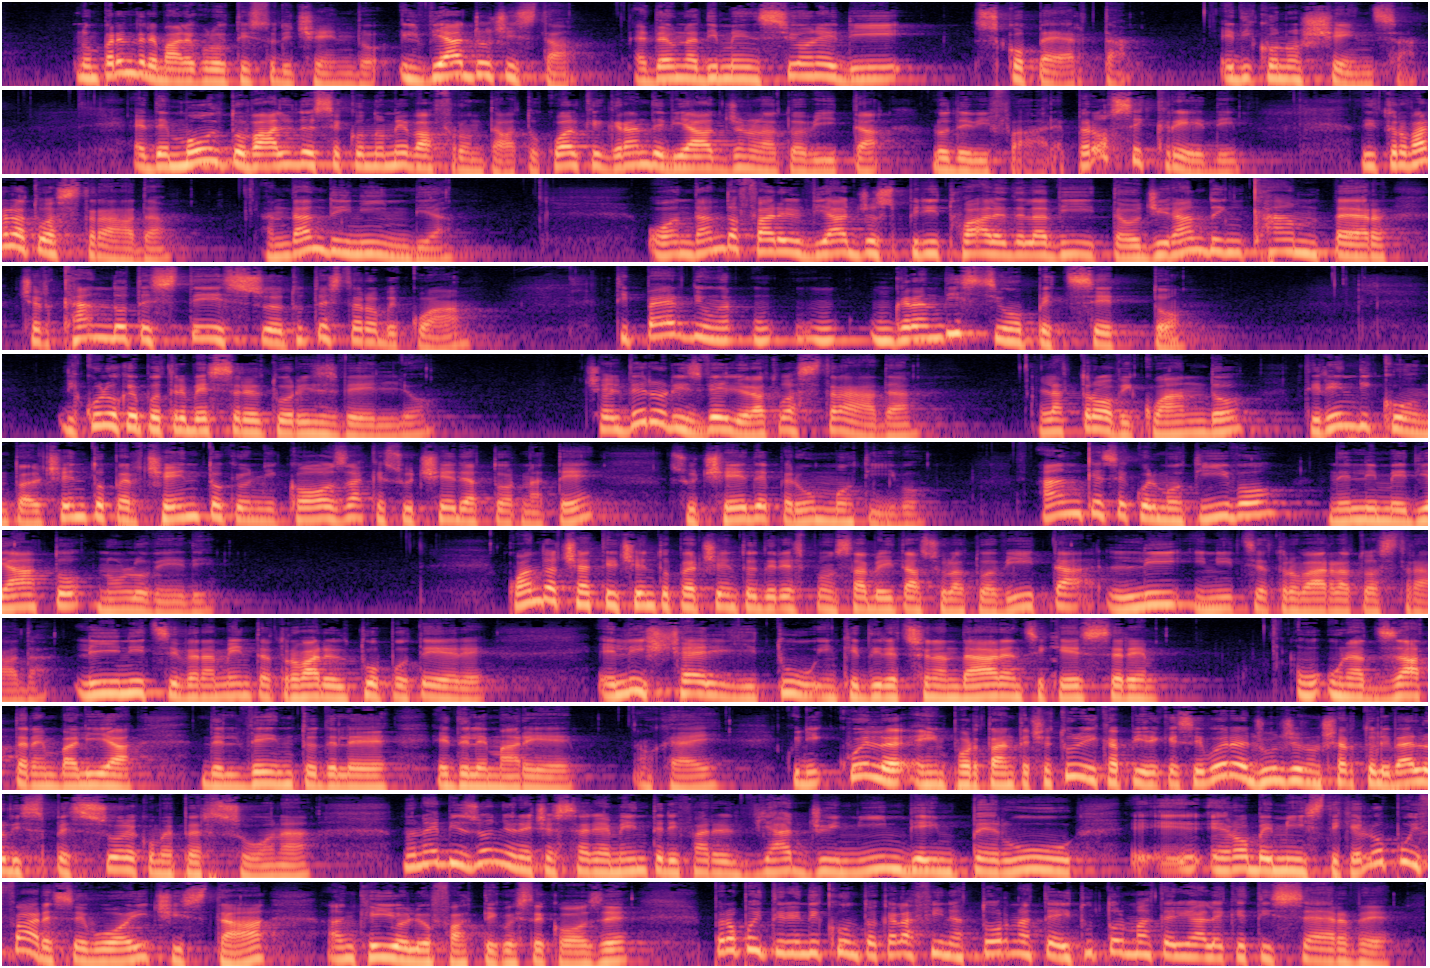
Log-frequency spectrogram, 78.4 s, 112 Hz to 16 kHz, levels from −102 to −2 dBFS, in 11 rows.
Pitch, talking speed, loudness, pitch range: 170 Hz, 180 wpm, -23 LUFS, 145-195 Hz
